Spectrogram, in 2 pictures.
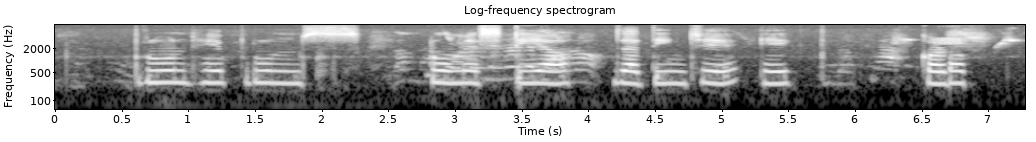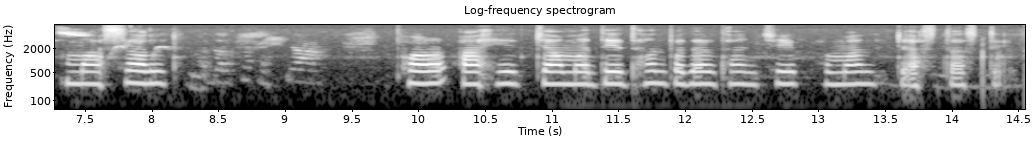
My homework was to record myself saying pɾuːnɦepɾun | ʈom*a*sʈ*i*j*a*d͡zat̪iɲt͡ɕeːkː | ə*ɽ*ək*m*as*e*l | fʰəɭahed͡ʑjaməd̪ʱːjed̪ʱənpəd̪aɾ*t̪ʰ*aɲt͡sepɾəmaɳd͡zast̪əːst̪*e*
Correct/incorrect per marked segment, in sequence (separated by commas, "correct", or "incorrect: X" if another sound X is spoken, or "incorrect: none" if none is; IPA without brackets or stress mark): incorrect: e, correct, correct, correct, correct, incorrect: a, correct, correct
